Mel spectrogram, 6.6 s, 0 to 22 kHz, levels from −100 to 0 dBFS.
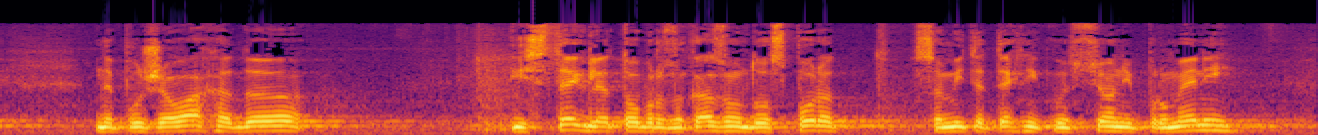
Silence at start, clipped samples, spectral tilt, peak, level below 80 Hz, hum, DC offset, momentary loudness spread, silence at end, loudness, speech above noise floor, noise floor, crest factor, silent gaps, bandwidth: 0 s; 0.1%; -4.5 dB/octave; 0 dBFS; -44 dBFS; none; under 0.1%; 12 LU; 0 s; -11 LUFS; 23 dB; -34 dBFS; 12 dB; none; 11 kHz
